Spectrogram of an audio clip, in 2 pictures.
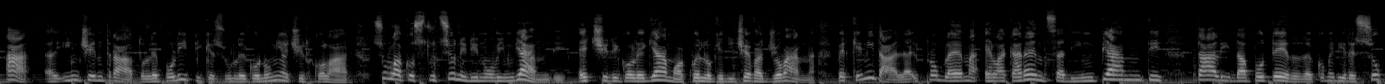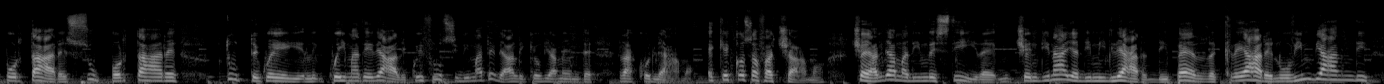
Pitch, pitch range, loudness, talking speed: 165 Hz, 135-195 Hz, -34 LUFS, 135 wpm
